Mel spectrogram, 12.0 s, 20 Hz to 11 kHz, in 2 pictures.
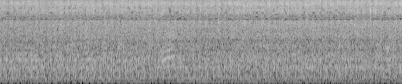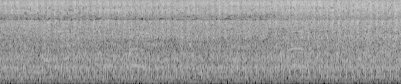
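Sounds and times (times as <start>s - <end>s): machinery engine chugging: 0.0s - 12.0s.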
